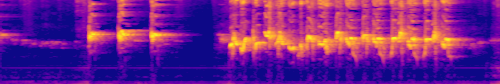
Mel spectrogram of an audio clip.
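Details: Yellow-vented bulbul in loud ngeplong song for coaxing other bulbuls: three short whistled notes, a pause, then a long rich tumbling warble lasting nearly three seconds, with a faint low hum.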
